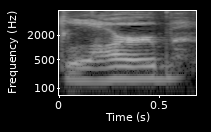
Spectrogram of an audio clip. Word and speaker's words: larb: can sometimes it's called lob sometimes it's called larb i think there's a few other pronunciations too but basically it's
